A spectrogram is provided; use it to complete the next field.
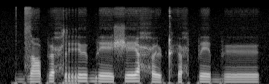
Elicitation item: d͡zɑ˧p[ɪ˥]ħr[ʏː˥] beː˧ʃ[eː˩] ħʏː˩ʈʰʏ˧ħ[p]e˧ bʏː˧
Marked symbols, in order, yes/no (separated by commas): no, yes, no, yes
